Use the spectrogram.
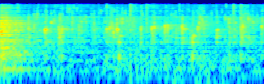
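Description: Mustard seeds, cumin, curry leaves, cinnamon, cardamom and cloves crackle and sizzle in hot oil for a tempering, with sharp popping bursts over a continuous frying hiss and no talking.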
